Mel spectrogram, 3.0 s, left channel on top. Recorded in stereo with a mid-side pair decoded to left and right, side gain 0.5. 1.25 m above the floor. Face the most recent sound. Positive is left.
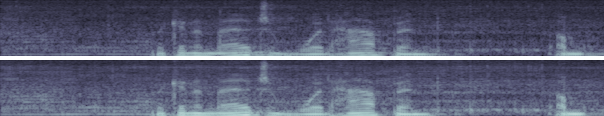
turn(degrees=-40)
